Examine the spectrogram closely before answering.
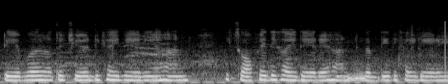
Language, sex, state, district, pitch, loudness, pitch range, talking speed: Punjabi, female, Punjab, Fazilka, 195 Hz, -14 LUFS, 190-200 Hz, 215 wpm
